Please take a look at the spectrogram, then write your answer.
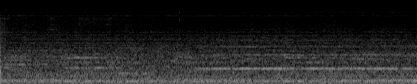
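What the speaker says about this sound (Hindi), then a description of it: "ये ट्विन डीजल लोकोमोटिव, इस तरफ WG9 कानपुर शेड का।" A twin diesel locomotive train on Indian railways, WG9 Kanpur shed, pulls out of a station. The engine rumble is steady and fairly distant, with a faint tonal drone and no talk.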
